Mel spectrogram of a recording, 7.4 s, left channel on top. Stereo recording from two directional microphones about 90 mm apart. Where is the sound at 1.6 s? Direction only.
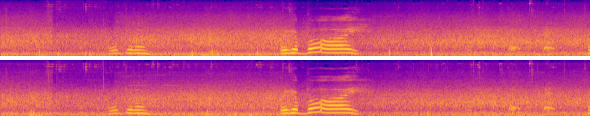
30° left (ahead or behind).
